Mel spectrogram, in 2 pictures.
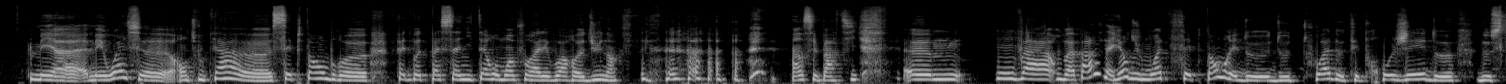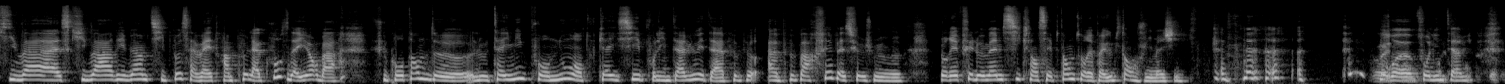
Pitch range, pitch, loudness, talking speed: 190-240 Hz, 215 Hz, -23 LUFS, 210 wpm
